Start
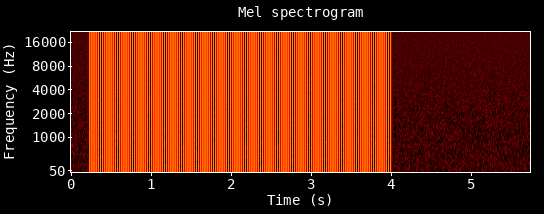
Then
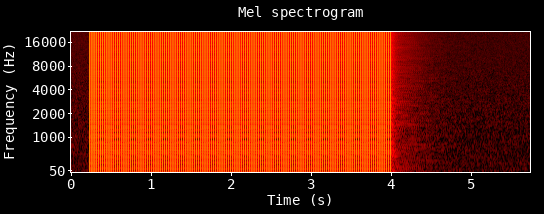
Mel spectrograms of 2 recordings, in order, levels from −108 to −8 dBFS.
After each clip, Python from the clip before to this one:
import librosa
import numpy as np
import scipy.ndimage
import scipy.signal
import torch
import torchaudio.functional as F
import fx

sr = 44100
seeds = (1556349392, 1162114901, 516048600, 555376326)

y = fx.rider(x, sr, range_db=10, speed_s=0.5)
y = fx.rev_double_slope(y, sr, seeds[0], early_s=0.3, late_s=2.0, knee_db=-18, drr_db=16.5)
y = y * librosa.db_to_amplitude(-1.0)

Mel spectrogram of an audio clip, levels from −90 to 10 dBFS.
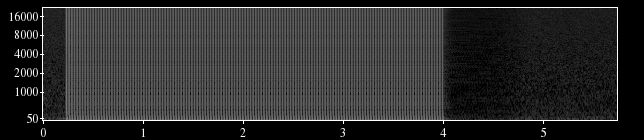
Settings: y = fx.low_shelf(x, sr, hz=110.0, db=10.0)
y = fx.band_squash(y, sr, depth_pct=70)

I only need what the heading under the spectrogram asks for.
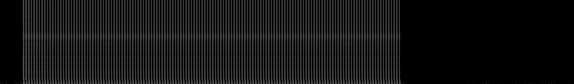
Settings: y = fx.peak_eq(x, sr, hz=3600.0, db=5.0, octaves=0.42)
y = y * librosa.db_to_amplitude(-5.5)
